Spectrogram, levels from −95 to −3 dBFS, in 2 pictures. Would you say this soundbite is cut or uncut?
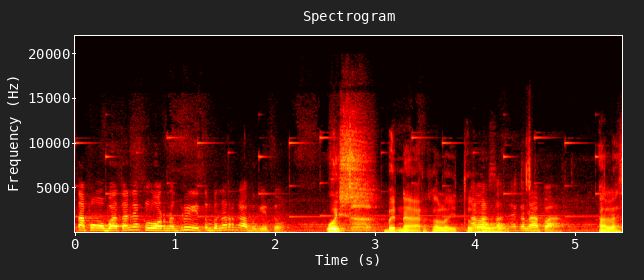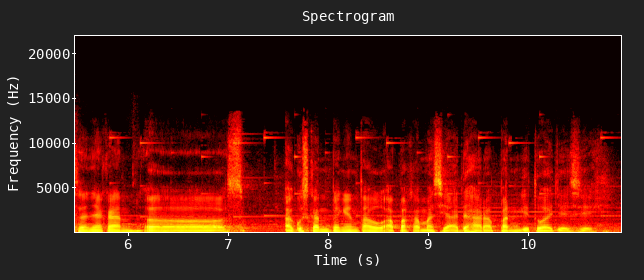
uncut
